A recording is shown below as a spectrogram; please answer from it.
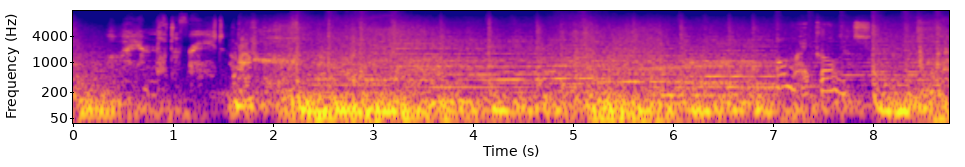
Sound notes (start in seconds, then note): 1.6 tiger roars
